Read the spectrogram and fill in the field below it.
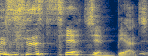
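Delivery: slow, stretched Wisconsin vowels on Stitch and Bitch; Wisconsin accent. Acted. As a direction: draw it out Wisconsin style. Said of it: "I love that accent".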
